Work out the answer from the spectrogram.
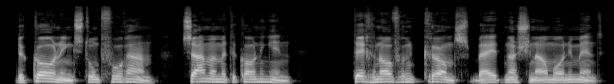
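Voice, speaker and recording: A man reading a story aloud as narrator, in a measured, solemn, dramatic way. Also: on the low side, no echo, studio quality. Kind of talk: scripted audiobook narration.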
